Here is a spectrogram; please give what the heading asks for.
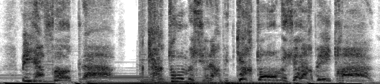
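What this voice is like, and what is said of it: Whispered shouting. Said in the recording (French): “crier sur l'arbitre, mais en chuchotant”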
